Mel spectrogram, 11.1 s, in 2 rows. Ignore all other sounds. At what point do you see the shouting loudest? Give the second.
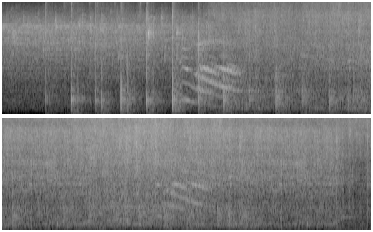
3 s.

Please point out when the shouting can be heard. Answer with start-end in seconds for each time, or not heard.
2.6-3.7, 7.8-8.8.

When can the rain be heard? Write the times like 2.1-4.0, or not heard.
0.0-11.0.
